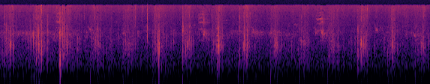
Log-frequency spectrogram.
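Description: Faint footsteps on a dirt forest floor strewn with pine needles, an irregular crunch or scuff about once or twice a second.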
